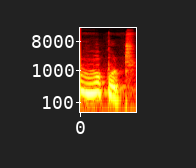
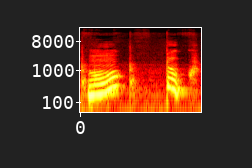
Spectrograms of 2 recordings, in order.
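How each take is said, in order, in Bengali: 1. শব্দটি t ধ্বনি দিয়ে শেষ হয়। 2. শব্দটি k ধ্বনি দিয়ে শেষ হয়। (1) "কয়ের জায়গায় ট চলে আসছে" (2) "ট এর জায়গায় ক চলে আসছে"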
